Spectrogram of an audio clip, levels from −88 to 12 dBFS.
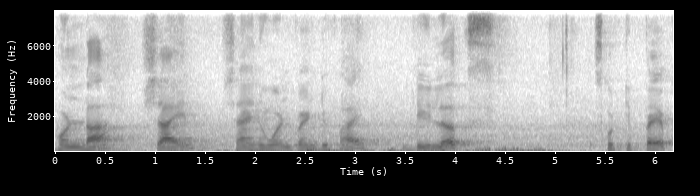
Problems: constant background noise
